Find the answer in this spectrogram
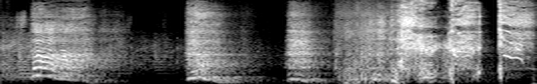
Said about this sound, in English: Cough.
